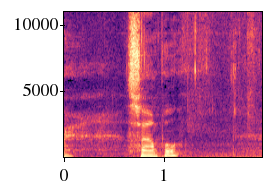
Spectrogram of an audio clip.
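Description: A hand handles a stiff card, which scrapes and rustles softly.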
